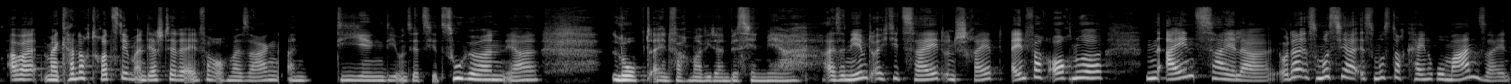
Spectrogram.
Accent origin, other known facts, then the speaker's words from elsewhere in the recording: Berlin, Germany; ich komme aus Berlin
